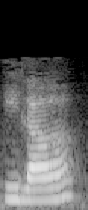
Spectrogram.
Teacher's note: آگے ایلا, ایلا میں ایلو نہیں کہنا, ایلا حمزہ کی آواز کے ساتھ لام پر فتحہ قائمہ ادا کرنی ہے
